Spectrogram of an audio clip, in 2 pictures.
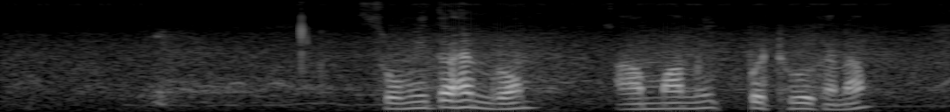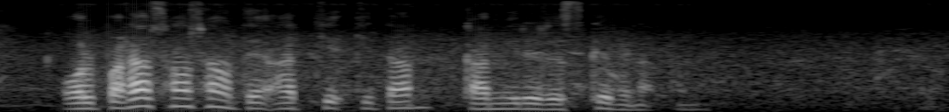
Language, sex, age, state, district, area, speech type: Santali, female, 18-30, West Bengal, Bankura, rural, spontaneous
